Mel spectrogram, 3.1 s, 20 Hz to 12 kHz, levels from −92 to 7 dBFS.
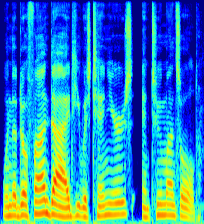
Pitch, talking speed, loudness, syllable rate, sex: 150 Hz, 235 wpm, -17 LUFS, 4.5 syllables/s, male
